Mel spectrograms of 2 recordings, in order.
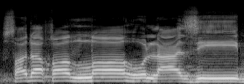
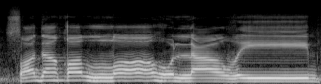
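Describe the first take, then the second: First: The consonant is a plain z, tongue not out. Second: The consonant is a thick dh, tongue out. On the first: The speaker calls it wrong. "Lidah tak keluar langsung" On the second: The speaker calls it right. "Sepatutnya kena-kena keluar dha"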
